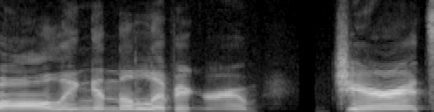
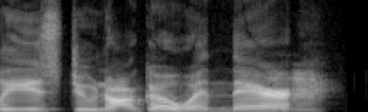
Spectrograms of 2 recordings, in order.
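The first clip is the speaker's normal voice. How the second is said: mock tearful, crying pleading tone; 2 semitones lower than usual. Retelling begging a partner at the doorknob: retelling own tearful begging. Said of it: "I was begging him, crying, begging".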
